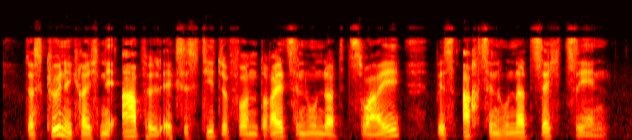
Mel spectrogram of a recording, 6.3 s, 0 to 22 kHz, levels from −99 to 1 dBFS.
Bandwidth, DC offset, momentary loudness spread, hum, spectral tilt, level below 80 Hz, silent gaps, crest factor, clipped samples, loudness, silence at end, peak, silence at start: 10.5 kHz; under 0.1%; 8 LU; none; -2 dB/octave; -74 dBFS; none; 24 dB; under 0.1%; -27 LUFS; 0.3 s; -4 dBFS; 0.25 s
